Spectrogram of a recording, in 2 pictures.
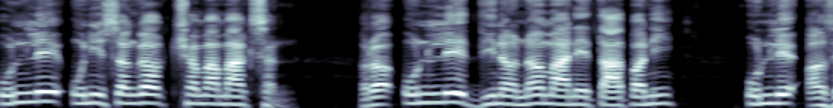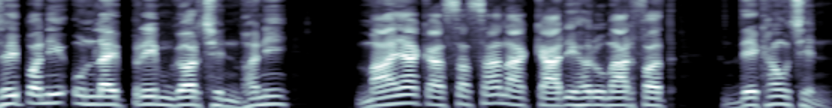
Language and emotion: Nepali, neutral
